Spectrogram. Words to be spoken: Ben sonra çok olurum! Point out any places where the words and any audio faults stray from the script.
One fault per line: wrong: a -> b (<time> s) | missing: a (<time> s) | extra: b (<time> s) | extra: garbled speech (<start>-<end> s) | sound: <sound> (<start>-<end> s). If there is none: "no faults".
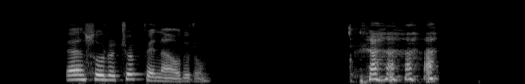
extra: fena (1.5 s)
sound: laugh (3.5-4.4 s)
